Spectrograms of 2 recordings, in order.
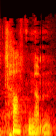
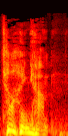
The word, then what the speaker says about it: Tottenham: North London in a place generally referred to as Tottenham. But being a true dub, he called it Tottingham.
